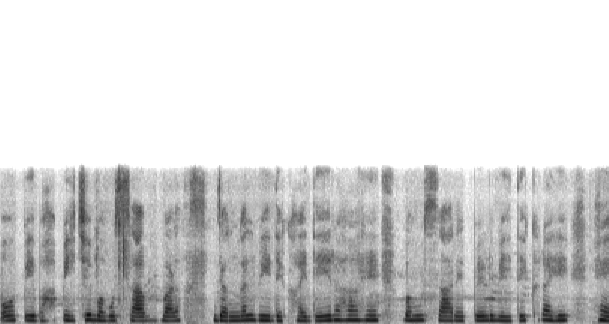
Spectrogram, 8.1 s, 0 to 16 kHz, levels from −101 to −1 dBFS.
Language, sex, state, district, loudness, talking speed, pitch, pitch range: Hindi, female, Maharashtra, Aurangabad, -19 LUFS, 125 wpm, 215 Hz, 205-225 Hz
